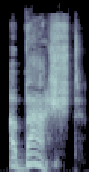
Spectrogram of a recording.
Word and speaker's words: abashed: time today's word is abashed it is pronounced a bashed and spelled a b a s h e d think a and then bashed before we get into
